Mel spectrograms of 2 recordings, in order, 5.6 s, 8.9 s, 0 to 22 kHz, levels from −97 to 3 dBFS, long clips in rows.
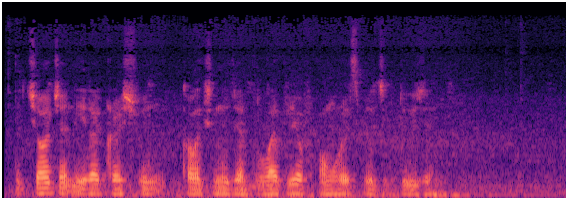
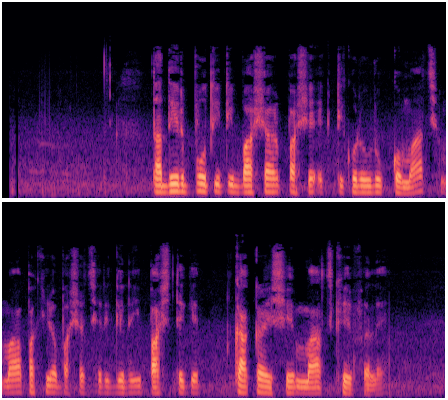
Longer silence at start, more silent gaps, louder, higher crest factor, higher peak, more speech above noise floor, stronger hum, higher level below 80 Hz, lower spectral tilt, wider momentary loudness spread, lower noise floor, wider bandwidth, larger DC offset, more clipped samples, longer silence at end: second, 0.1 s vs 1.5 s; neither; about the same, -25 LUFS vs -23 LUFS; about the same, 20 dB vs 22 dB; second, -6 dBFS vs -2 dBFS; second, 21 dB vs 27 dB; neither; first, -42 dBFS vs -64 dBFS; about the same, -6.5 dB/octave vs -7.5 dB/octave; about the same, 14 LU vs 13 LU; second, -45 dBFS vs -49 dBFS; first, 15.5 kHz vs 8.8 kHz; neither; neither; second, 0 s vs 0.65 s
